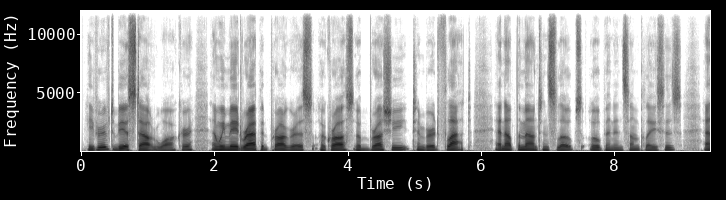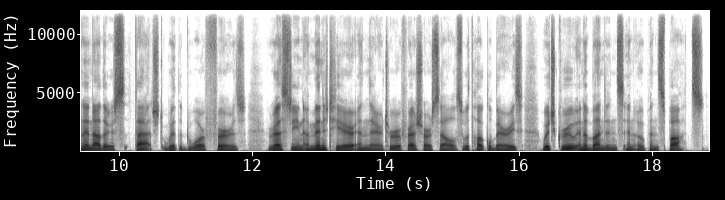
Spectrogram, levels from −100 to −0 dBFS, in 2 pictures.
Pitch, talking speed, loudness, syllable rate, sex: 125 Hz, 160 wpm, -20 LUFS, 4.8 syllables/s, male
